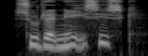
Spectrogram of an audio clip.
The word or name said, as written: sudansk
